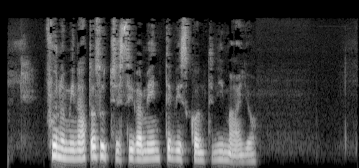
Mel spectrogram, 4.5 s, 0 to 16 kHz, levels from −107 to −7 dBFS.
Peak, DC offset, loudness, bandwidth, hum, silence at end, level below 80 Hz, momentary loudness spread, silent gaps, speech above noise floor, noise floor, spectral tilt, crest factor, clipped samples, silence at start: -8 dBFS; under 0.1%; -26 LUFS; 11.5 kHz; none; 1.3 s; -76 dBFS; 10 LU; none; 49 dB; -74 dBFS; -5.5 dB/octave; 20 dB; under 0.1%; 0.25 s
